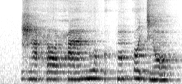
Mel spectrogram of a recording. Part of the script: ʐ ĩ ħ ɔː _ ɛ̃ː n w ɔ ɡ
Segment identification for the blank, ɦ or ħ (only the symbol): ħ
